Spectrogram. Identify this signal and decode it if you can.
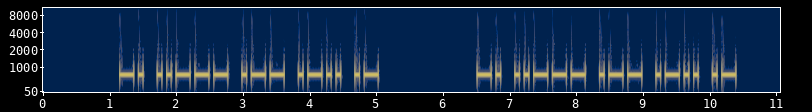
Morse code, heard as a keyed tone, about 17 wpm, 700 Hz. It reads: N2WLA N2WLA
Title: USA Call Signs - 5 Characters - Repeated 2x - 17wpm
